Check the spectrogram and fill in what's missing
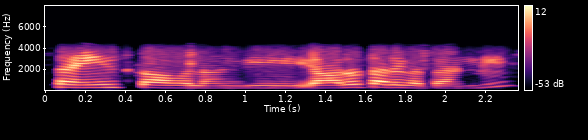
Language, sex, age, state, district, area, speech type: Telugu, female, 18-30, Telangana, Ranga Reddy, rural, conversation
